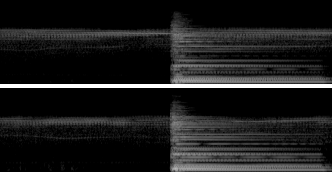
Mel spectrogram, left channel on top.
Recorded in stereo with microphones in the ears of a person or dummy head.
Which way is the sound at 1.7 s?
50° right (ahead or behind).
